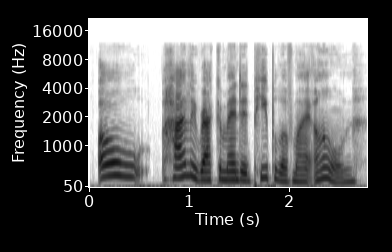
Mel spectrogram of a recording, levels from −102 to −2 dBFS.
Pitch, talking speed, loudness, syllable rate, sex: 210 Hz, 150 wpm, -18 LUFS, 5.2 syllables/s, female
